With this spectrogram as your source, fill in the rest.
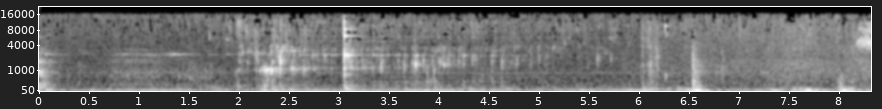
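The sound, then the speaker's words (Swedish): Water pours quietly into a tea cup for brewing green tea, with a sharp clink of porcelain partway through and a few softer knocks and drips near the end. Fairly quiet, with no voices. “Ja, och nu kommer jag och fyller på vatten åt dig också.”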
